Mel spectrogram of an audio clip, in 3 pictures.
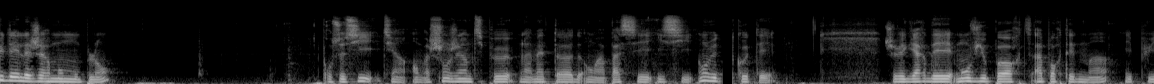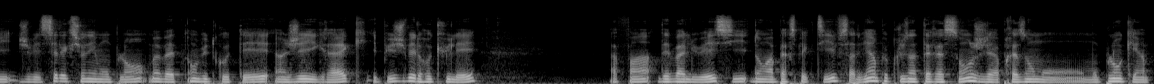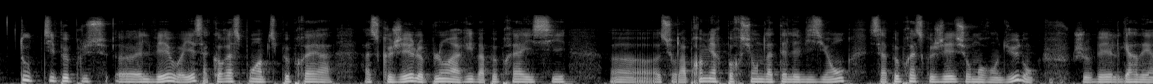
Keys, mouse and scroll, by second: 0.6 click, 5.8 middle click, 6.9 KP_3, 7.7 shift+middle click, 10.1-10.5 scroll down 4, 10.7 shift+middle click, 11.3 middle click, 11.7 right click, 12.5 KP_3, 13.7 g.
